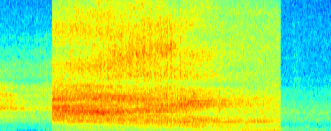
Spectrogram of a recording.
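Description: A truck engine rumbles loudly close by.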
